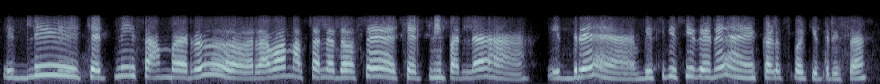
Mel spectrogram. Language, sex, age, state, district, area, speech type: Kannada, female, 45-60, Karnataka, Chitradurga, rural, conversation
